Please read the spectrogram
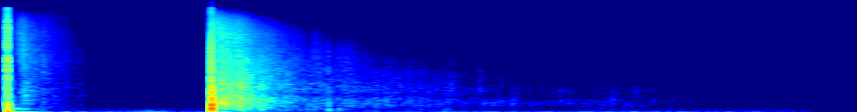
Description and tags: Single shot firework. Has a little of bit background ambience included.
